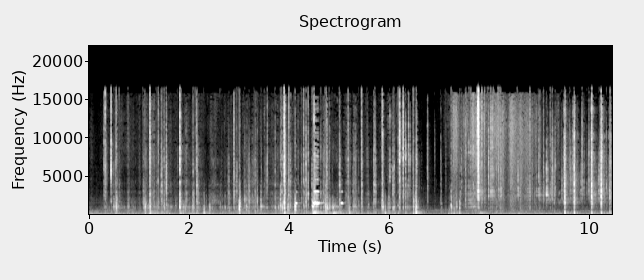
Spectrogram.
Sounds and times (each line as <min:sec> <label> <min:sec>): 0:08.8 miniature game of table football being played 0:10.4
